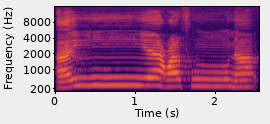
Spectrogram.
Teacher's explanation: یہاں پر نون ساکن کے بعد حرف یا آ گیا تو یہاں پر غنے کے ساتھ ادغام کریں گے. ملانا جو ہے غنے کے ساتھ ہوگا اور یہ کہلاتا ہے ادغام ناقص کا غنہ.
